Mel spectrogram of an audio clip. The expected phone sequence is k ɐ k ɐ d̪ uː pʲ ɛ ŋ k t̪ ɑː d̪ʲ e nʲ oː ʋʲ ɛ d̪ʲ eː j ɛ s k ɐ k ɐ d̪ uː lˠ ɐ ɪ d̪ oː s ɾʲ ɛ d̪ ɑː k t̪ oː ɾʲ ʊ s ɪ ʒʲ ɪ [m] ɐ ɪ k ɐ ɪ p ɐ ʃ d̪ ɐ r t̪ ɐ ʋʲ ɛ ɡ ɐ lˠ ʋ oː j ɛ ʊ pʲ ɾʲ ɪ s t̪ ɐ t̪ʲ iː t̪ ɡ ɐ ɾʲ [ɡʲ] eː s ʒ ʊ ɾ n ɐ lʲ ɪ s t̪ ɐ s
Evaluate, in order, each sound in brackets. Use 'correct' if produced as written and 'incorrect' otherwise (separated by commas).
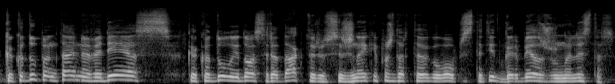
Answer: incorrect, incorrect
